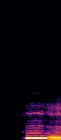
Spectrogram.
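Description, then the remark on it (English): A single drawn-out, voiced yawn that starts abruptly after a brief silence, holds a steady tone, then drops to a lower, groaning pitch for its final half. “There's a yawn, as mentioned.”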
